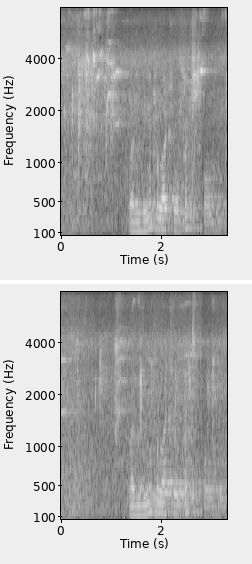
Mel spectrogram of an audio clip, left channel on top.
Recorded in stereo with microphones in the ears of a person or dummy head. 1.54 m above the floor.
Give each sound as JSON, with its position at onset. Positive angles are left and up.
{"t": 1.4, "sound": "a man speaking", "side_deg": 20, "distance_m": 0.5}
